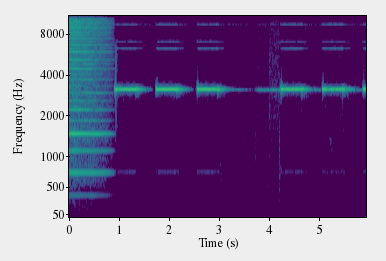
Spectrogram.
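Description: A handheld trim router runs with a steady high whine and shuts off about a second in. Then an alarm beeps repeatedly, a high piercing beep roughly every 0.8 seconds, in the manner of a smoke alarm going off.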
